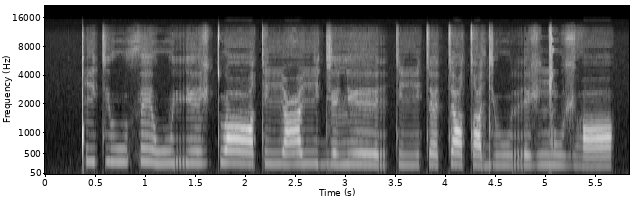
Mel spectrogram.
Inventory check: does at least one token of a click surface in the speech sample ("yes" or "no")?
yes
